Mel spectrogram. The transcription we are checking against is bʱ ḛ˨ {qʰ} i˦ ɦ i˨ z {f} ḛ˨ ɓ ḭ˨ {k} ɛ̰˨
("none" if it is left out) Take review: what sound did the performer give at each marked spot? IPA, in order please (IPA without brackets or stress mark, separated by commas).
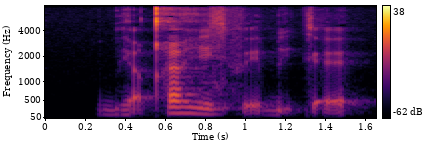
qʰ, f, k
